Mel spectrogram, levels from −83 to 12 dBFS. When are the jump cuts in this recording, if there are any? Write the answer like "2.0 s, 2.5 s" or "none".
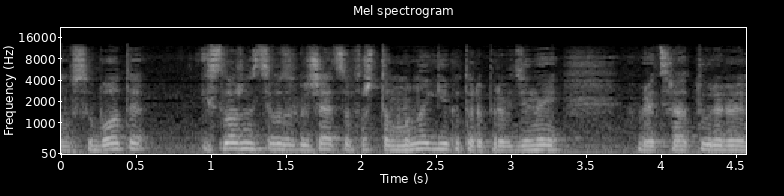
2.0 s, 2.6 s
